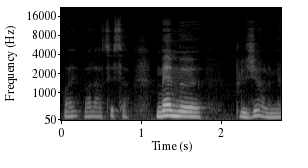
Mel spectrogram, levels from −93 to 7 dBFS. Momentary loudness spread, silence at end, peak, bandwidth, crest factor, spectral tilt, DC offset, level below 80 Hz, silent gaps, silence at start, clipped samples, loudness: 19 LU; 0 s; -18 dBFS; 13.5 kHz; 18 dB; -8.5 dB/octave; under 0.1%; -72 dBFS; none; 0.05 s; under 0.1%; -33 LUFS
